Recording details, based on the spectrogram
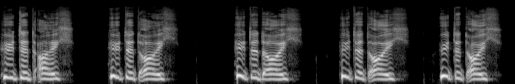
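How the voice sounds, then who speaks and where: A man voicing a possessed young female automaton who screams warnings in a shrill voice. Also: fairly even intonation, a little slow, fairly bright tone, smooth, no echo, studio quality. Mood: shrieking warning. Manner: ranting prophecy, repeated warnings. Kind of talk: audiobook character voice.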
